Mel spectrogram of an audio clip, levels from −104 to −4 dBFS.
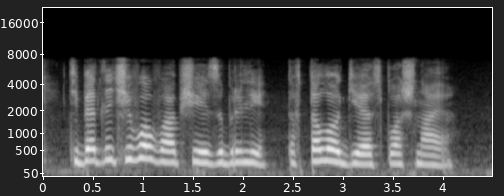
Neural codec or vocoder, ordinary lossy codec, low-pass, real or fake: none; none; 7.2 kHz; real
